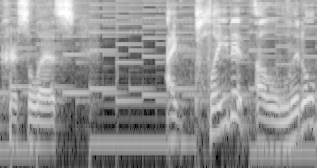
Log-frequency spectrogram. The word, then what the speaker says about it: Crystalis: I've never played, well, I've played Crystalis, I think is how you pronounce it, Chrysalis.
